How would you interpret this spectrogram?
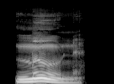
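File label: "moon", American English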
